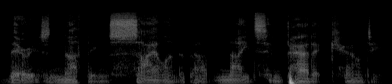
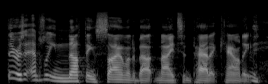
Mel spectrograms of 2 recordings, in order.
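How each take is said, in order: First: It is said in a dramatic movie-trailer voice. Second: It is said casually, like ordinary chat.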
